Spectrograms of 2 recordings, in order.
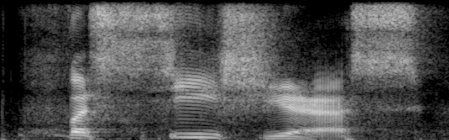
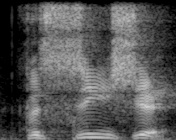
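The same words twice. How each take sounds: First: "facetious" stretched very slowly, syllable by syllable; very slow, hesitant "facetious"; sounding out. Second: Said in the usual way. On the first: Real, not acted. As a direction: draw out "facetious" into long separate sounds. Sounding out word to spell it.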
